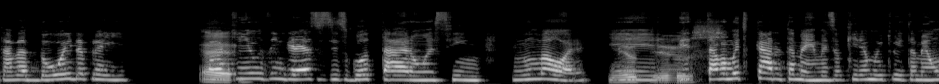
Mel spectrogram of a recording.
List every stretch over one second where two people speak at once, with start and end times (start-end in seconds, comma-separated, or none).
6.1-7.3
